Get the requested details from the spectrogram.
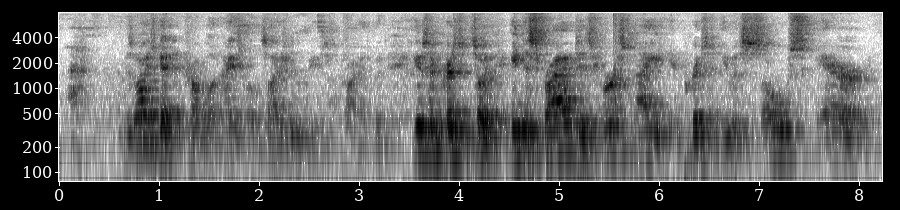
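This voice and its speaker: A man's voice: fairly high pitch, warm tone. Man telling jokes in an echoey hall. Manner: jokey storyteller, halting restarts. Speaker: speaker. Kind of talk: casual talk with questions. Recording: echoey hall from far off, hiss.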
